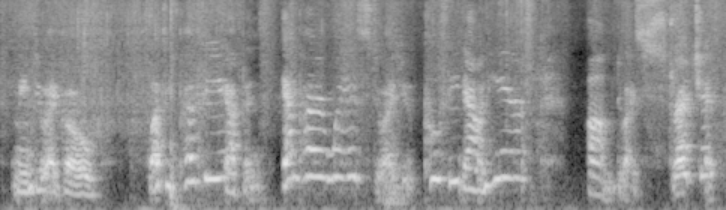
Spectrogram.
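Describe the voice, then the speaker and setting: A woman speaks with very wide pitch swings. Background noise is noticeable. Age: 60s. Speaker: fashion show contestant, florist. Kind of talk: casual interview.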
